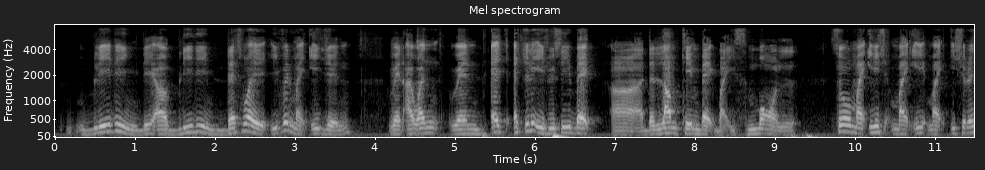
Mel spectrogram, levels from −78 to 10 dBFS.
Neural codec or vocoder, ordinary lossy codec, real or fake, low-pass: vocoder, 44.1 kHz, 128 mel bands every 256 samples, BigVGAN v2; AAC, 32 kbps; fake; 7.2 kHz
